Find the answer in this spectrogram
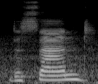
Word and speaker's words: descend: तो एस के संग अगर सी आता है तो वो साइलेंट ही रहता है, और अगर के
